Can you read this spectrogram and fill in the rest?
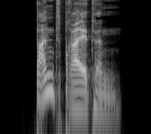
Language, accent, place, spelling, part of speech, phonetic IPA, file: German, Germany, Berlin, Bandbreiten, noun, [ˈbantˌbʁaɪ̯tn̩], De-Bandbreiten.ogg
- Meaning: plural of Bandbreite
